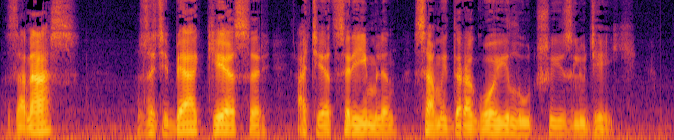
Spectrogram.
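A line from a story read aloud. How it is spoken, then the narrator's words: Loud toast. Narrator (Russian): прокуратор произнес громко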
